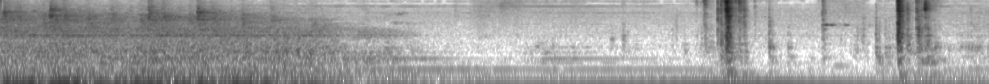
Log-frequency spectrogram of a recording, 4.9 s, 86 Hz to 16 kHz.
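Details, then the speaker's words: 1970 Porsche 911T on its first drive in over a decade, with only one gallon of fuel added: the engine pulls with a lumpy, uneven beat, then sags to a faint idle with clicks. It is stumbling from fuel starvation after running out of gas. "it is out of gas I can hear it isn't the fuel bump yeah it's out of gas"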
